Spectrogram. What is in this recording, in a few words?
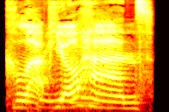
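UK female, voice drop; Clap your hands; beanstalk audio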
